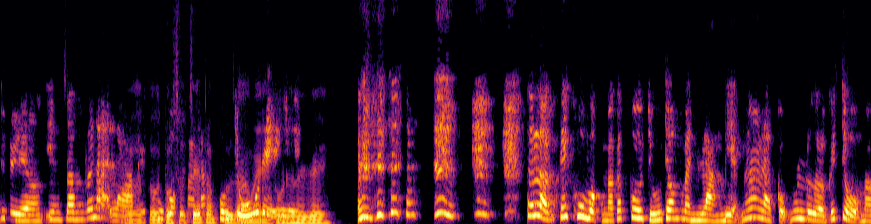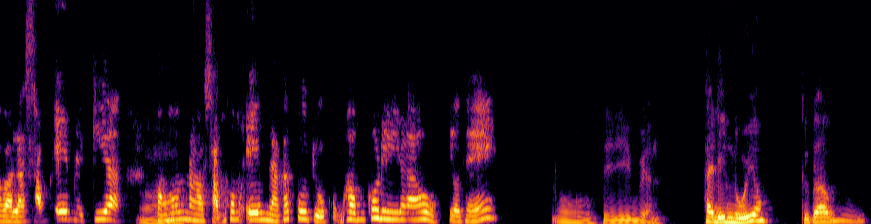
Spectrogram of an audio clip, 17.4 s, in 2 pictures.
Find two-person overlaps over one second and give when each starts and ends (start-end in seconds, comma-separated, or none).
1.2-2.8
